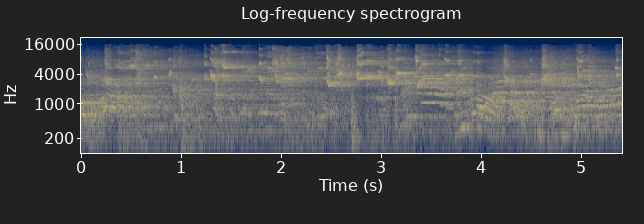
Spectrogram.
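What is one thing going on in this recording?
Young men shout to each other in a large echoing gym.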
